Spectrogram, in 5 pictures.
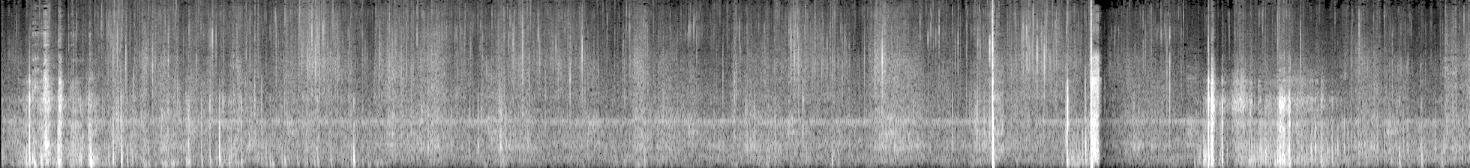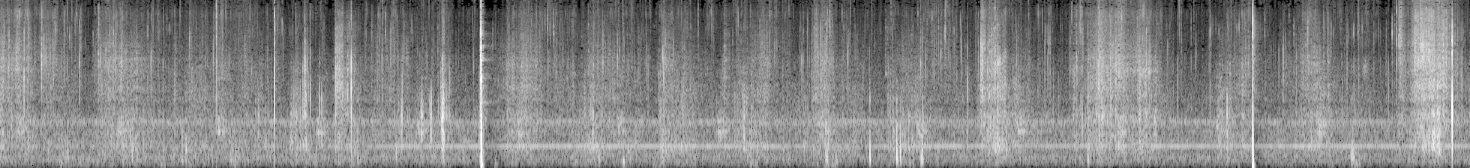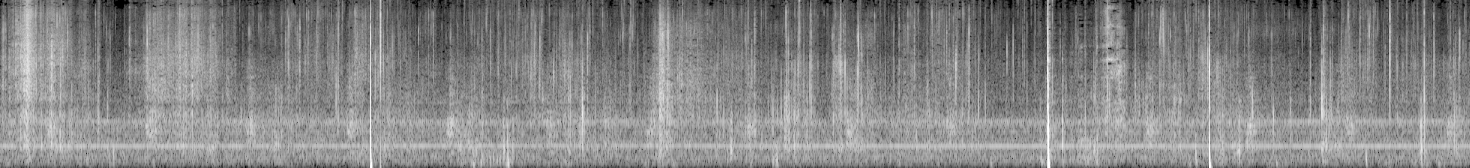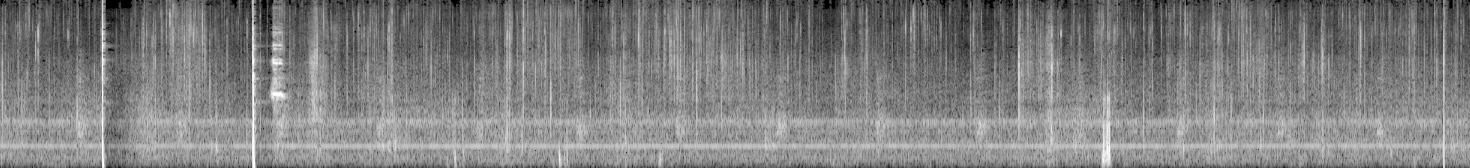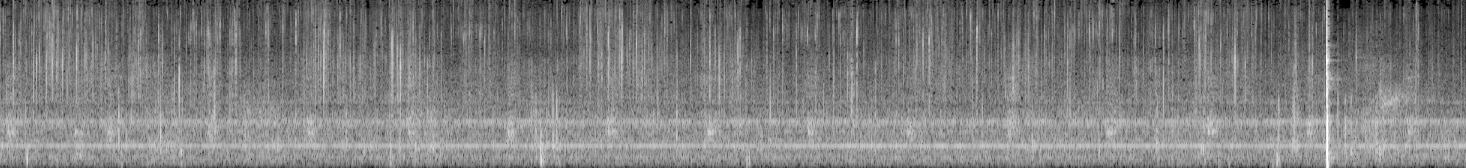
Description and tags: The sound of cereal in a bowl with milk being pushed around with a spoon.
It sounds a bit like squelching gore or worms writhing in gore. unfortunately it has the occasional pop.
